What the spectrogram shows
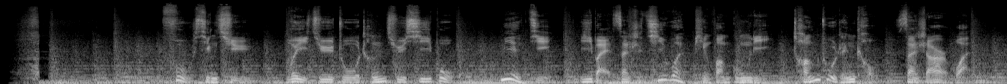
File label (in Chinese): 男 学校专题 中小学教师信息技术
